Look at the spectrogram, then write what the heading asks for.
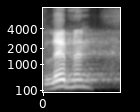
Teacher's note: You got to take all the vowels out and just say the LBNN. That's how we tend to pronounce it, just Lebanon.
